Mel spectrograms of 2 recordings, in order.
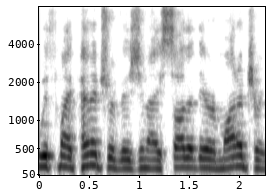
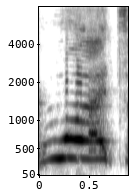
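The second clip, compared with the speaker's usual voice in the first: shocked what; 11 semitones higher, 6 dB louder than usual. Retold or imitated. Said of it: "I was like".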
